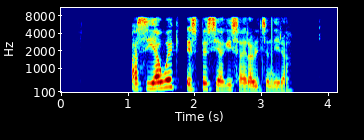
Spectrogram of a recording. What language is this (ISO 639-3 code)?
eus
